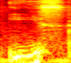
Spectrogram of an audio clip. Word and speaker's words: Ys: Or you might see it as, like, YS, and you're like, I'm not sure how to pronounce that. It's East.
